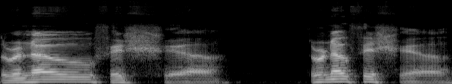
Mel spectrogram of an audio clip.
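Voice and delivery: grand, big, imposing voice. Telling a joke about an ice fisherman hearing a voice, in a big booming voice. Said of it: "this big booming voice".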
